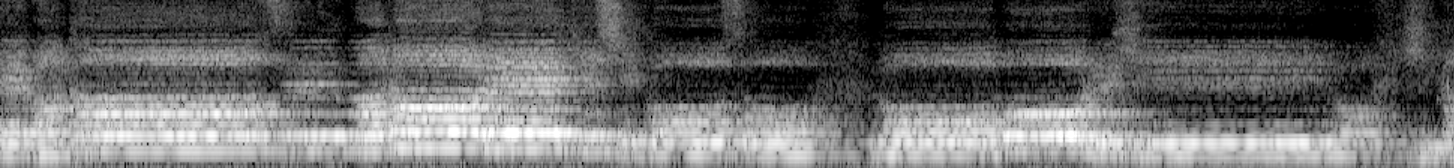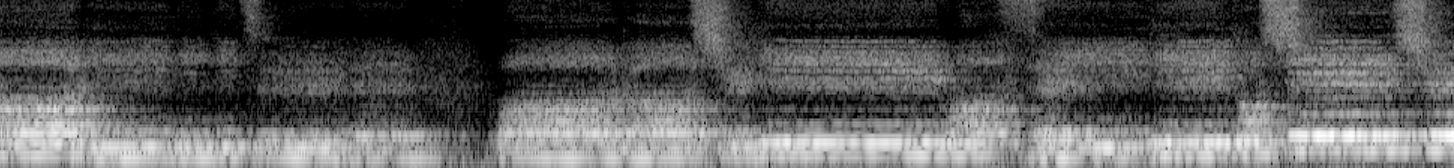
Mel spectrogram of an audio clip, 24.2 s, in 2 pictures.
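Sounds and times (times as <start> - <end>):
mixed choir singing: 0.0 - 24.2.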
